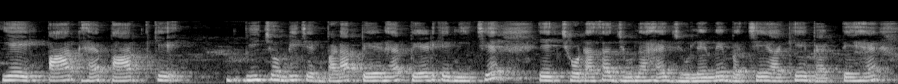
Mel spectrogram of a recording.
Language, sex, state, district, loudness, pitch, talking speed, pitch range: Hindi, female, Uttar Pradesh, Jyotiba Phule Nagar, -15 LUFS, 180 Hz, 165 wpm, 170-195 Hz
